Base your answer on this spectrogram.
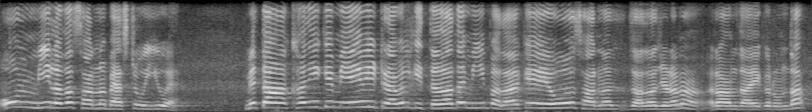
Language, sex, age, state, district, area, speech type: Dogri, female, 45-60, Jammu and Kashmir, Jammu, urban, spontaneous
